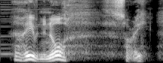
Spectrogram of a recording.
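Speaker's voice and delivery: out of breath, winded, catching breath. A police constable greets listeners just after breaking up a fight: out of breath. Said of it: "Need to catch my breath".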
